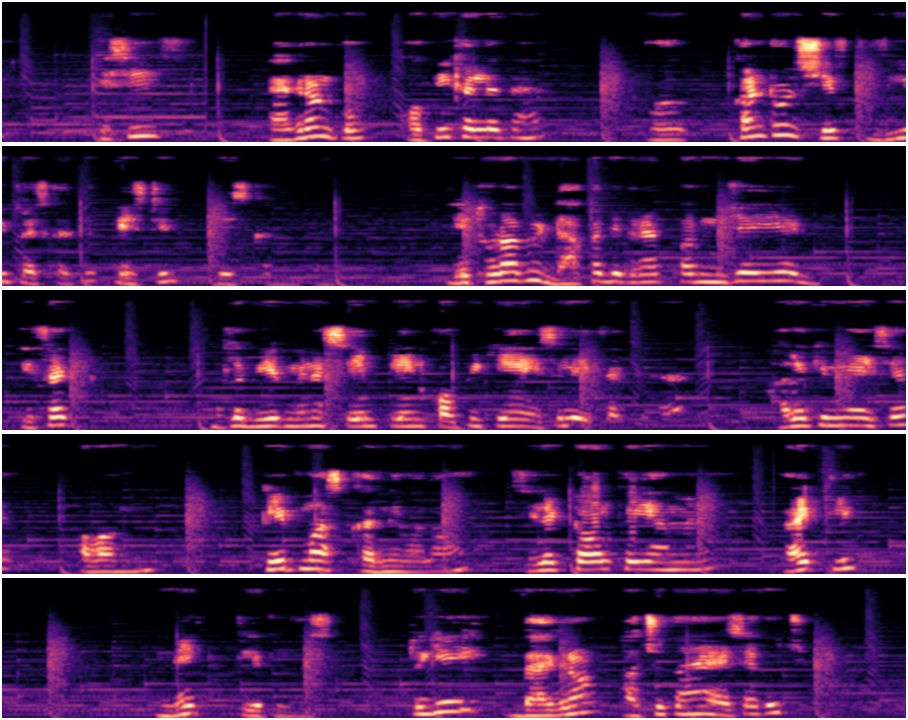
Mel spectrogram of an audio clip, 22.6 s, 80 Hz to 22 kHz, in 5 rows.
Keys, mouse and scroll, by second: 2.3 ctrl+c, 4.5 ctrl+shift+v, 14.5-15.3 drag, 17.6 right click.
